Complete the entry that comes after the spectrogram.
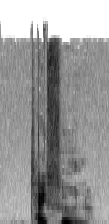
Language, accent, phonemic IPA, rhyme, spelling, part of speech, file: English, US, /taɪˈfun/, -uːn, typhoon, noun / verb, En-us-typhoon.ogg
- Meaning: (noun) A severe tropical cyclone; an intense, rotating storm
